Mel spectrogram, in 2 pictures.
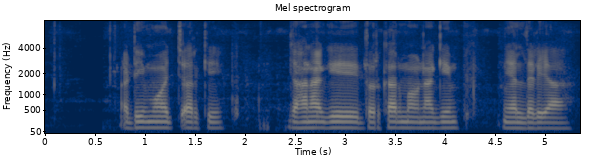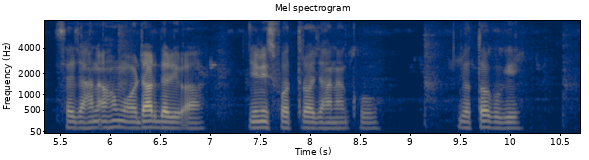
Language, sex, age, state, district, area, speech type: Santali, male, 18-30, West Bengal, Birbhum, rural, spontaneous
